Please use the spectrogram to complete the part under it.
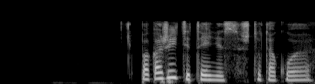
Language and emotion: Russian, neutral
